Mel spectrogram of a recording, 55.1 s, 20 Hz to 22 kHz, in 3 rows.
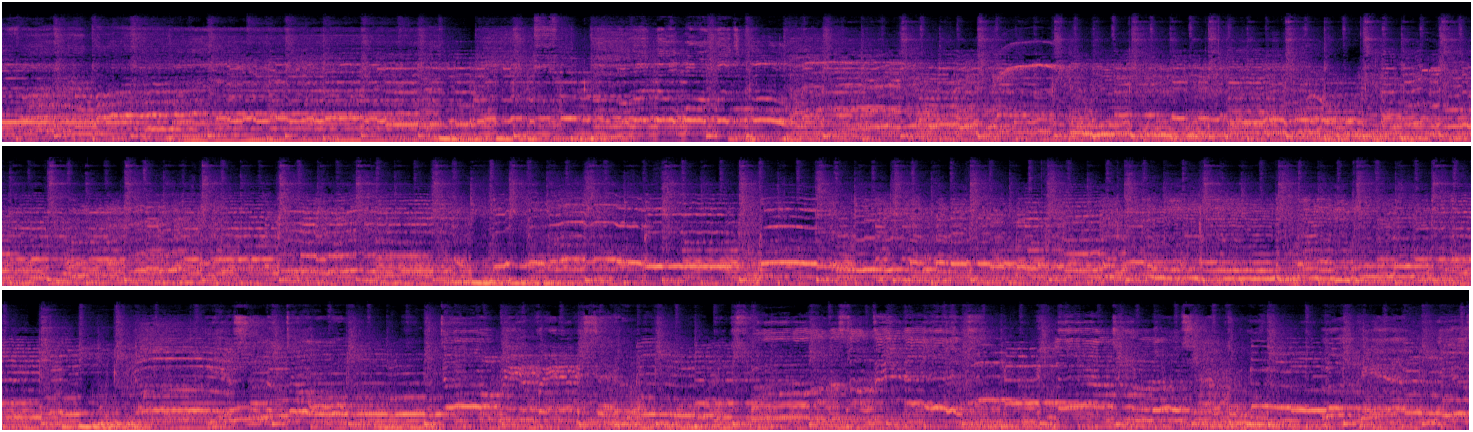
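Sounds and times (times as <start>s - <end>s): person singing: 0.0s - 5.6s, 38.3s - 55.0s
guitar: 0.0s - 55.0s
steady drum beat: 0.0s - 55.0s.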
